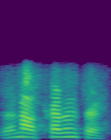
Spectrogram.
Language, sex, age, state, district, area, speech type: Telugu, male, 60+, Andhra Pradesh, West Godavari, rural, conversation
